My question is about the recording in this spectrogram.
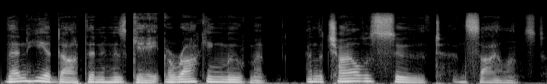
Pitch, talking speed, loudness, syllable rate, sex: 110 Hz, 175 wpm, -18 LUFS, 4.9 syllables/s, male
